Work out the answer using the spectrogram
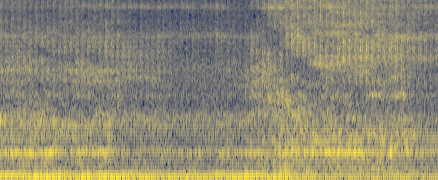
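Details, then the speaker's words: Classic car's engine after a carburettor rebuild, now running better: a light ticking knock at about four per second over a steady idle, coming and going. Top-end knock; the owner suspects a tappet or possibly a big-end bearing. "It's running a lot better. Carburettor work has definitely worked, but it sounds like there's some top end knock."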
